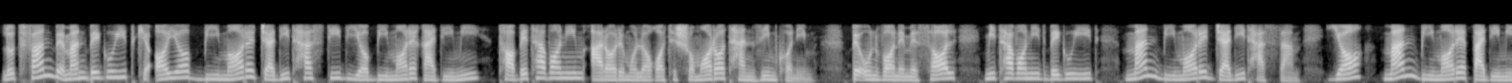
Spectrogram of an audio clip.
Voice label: persian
